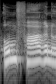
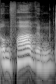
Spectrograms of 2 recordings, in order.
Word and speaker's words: umfahren: Oder das gab es, glaube ich, auch mal, äh, dass das Wort umfahren und umfahren gleichgeschrieben wird, aber, aber komplett gegensätzliche Bedeutung hat. – Stimmt, ja. Umfahren und umfahren. – Ja. Das ist nur eine andere, nur eine andere Betonung.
